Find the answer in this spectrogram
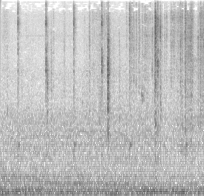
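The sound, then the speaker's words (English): A car's engine rumbles low and steady as it drives into a residential complex on an evening commute, with a few faint clicks and taps scattered over the hum. “Now, we're about out of time, so as I drive into my complex and I finish off my evening commute, I'll leave you with one final thought.”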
